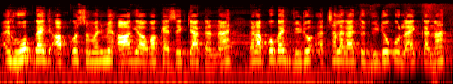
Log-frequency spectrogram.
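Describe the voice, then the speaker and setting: A man's voice: high-pitched, steady tone, brisk, sharp tone, faint music behind. A young man narrating a step-by-step tutorial, addressing viewers directly and repeating himself. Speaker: tech tutorial YouTuber.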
